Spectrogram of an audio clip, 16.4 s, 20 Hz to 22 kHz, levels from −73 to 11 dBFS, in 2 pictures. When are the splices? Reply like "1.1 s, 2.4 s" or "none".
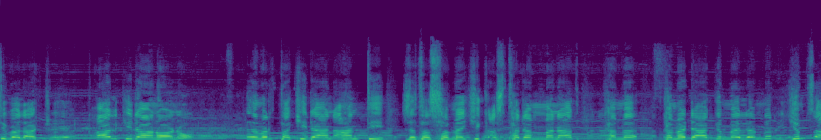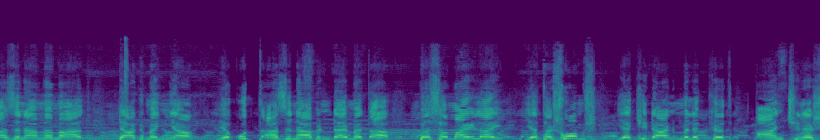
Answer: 2.5 s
